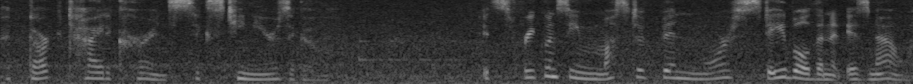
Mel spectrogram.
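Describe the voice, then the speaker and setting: A woman voicing a sincere, thoughtful young heroine in a video game, speaking in a gentle, reflective way. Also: mid-range voice, moderate pace, noisy background, natural voice. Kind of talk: earnest game dialogue. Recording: music behind the voice. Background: background music.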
